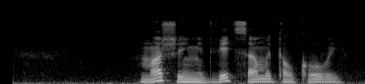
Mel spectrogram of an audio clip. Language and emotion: Russian, neutral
